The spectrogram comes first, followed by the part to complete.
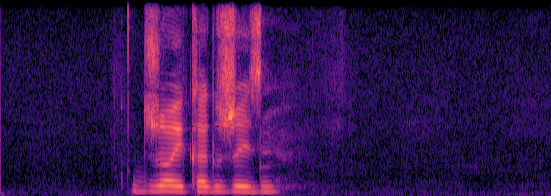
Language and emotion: Russian, neutral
